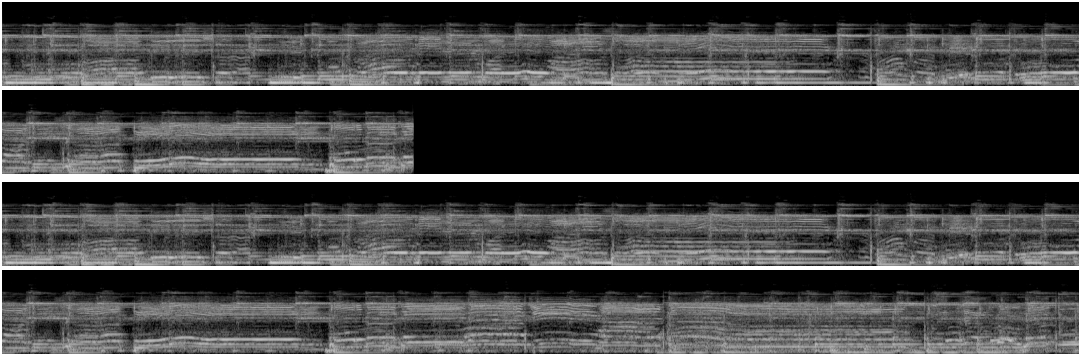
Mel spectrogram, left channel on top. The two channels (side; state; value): left; drops out; at 14.9 s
